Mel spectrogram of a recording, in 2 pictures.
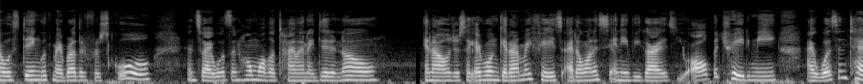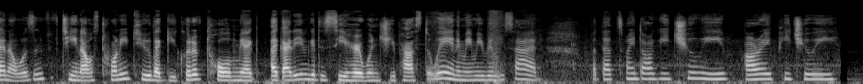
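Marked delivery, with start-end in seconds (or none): none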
